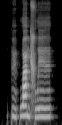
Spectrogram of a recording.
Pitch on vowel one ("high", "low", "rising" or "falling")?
low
